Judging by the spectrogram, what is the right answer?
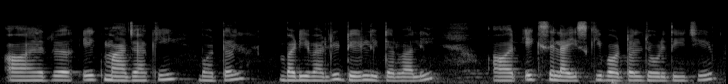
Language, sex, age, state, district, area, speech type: Hindi, female, 45-60, Madhya Pradesh, Bhopal, urban, spontaneous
